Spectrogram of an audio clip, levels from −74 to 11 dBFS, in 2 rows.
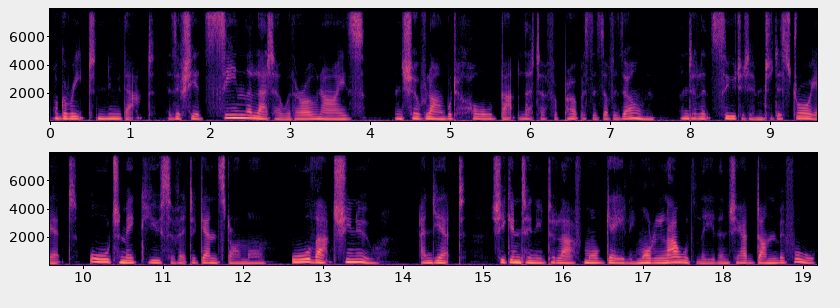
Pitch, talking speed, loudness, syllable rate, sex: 170 Hz, 185 wpm, -19 LUFS, 4.7 syllables/s, female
